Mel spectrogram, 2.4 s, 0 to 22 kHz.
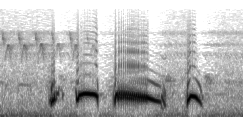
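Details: Spotted dove decoy, calling on a 24 August weekend to find a mate, sings loud and close: a short coo, a level coo, a long coo sliding downward at its end, then another short rising coo.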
